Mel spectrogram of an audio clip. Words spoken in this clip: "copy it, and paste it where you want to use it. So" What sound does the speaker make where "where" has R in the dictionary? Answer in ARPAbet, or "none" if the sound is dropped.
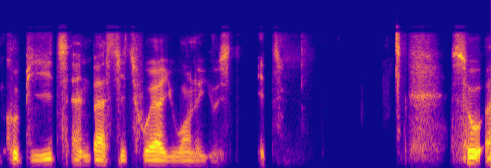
R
